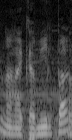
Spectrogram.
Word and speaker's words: Nanacamilpa: Sí, Nanacamilpa, Ok, Tlaxcala. voy en las pronunciaciones para arriba, ya.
